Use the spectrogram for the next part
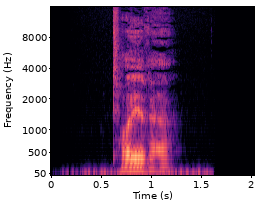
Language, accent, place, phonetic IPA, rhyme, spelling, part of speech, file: German, Germany, Berlin, [ˈtɔɪ̯ʁɐ], -ɔɪ̯ʁɐ, teurer, adjective, De-teurer.ogg
- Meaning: 1. comparative degree of teuer 2. inflection of teuer: strong/mixed nominative masculine singular 3. inflection of teuer: strong genitive/dative feminine singular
